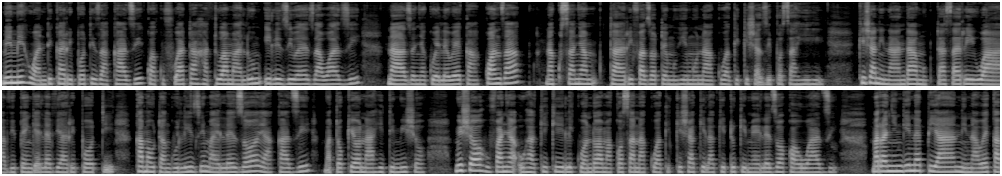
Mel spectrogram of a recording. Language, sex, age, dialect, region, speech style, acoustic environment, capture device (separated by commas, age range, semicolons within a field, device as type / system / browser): Swahili, female, 25-34, Kenya - Nairobi Sheng-influenced, Kenya, happy; relaxed; excited; focused, nature; silence; appliances, desktop / Windows / Chrome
